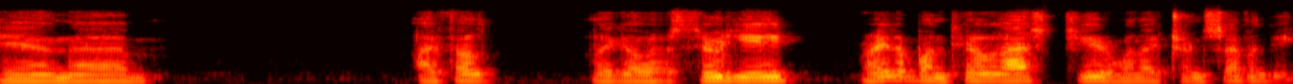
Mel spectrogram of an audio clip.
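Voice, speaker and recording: A man at a medium pitch in a flat monotone, with long, frequent pauses. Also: moderate pace. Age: 70s. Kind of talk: panel discussion.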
